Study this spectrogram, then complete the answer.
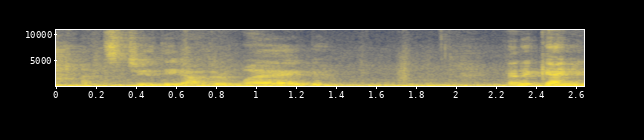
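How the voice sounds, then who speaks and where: With loud background noise behind her, a woman speaks with ordinary pitch variation. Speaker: fitness instructor. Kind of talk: exercise class instruction. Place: home room. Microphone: camera far.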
